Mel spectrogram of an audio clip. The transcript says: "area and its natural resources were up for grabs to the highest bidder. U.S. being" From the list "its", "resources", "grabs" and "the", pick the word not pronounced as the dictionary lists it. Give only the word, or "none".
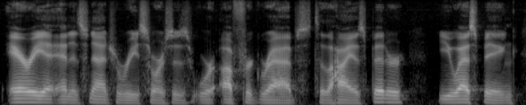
none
